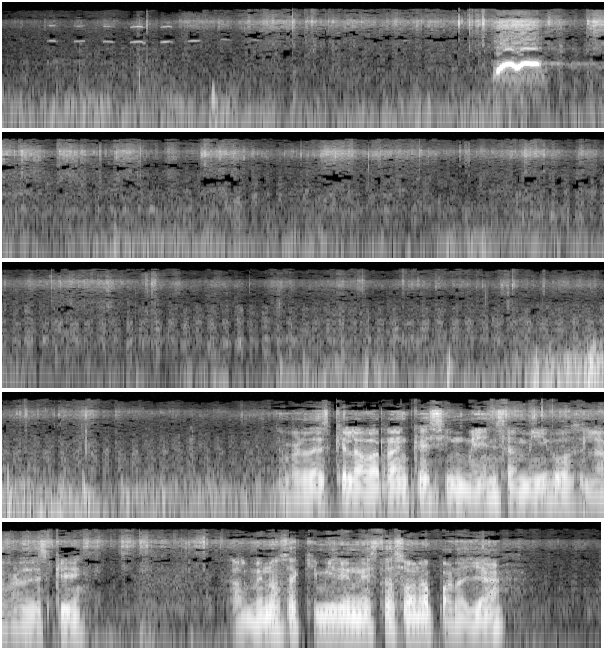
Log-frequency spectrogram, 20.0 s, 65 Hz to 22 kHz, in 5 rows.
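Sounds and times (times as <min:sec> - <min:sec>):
dogs panting: 0:00.0 - 0:03.2, 0:03.8 - 0:20.0
person whistling: 0:03.2 - 0:03.8.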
